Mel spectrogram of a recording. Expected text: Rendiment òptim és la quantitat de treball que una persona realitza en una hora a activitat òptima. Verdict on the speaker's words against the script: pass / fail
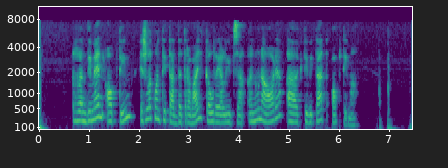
fail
